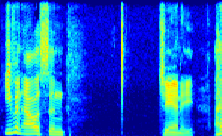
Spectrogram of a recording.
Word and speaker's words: Janney: this is how I would pronounce it because the E's there, so it looks like J-A-N, and then I'm like, oh, there's two, okay, Janney, all right, so she was good, but I remember us watching that and going, like, man, she needed her own episode.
